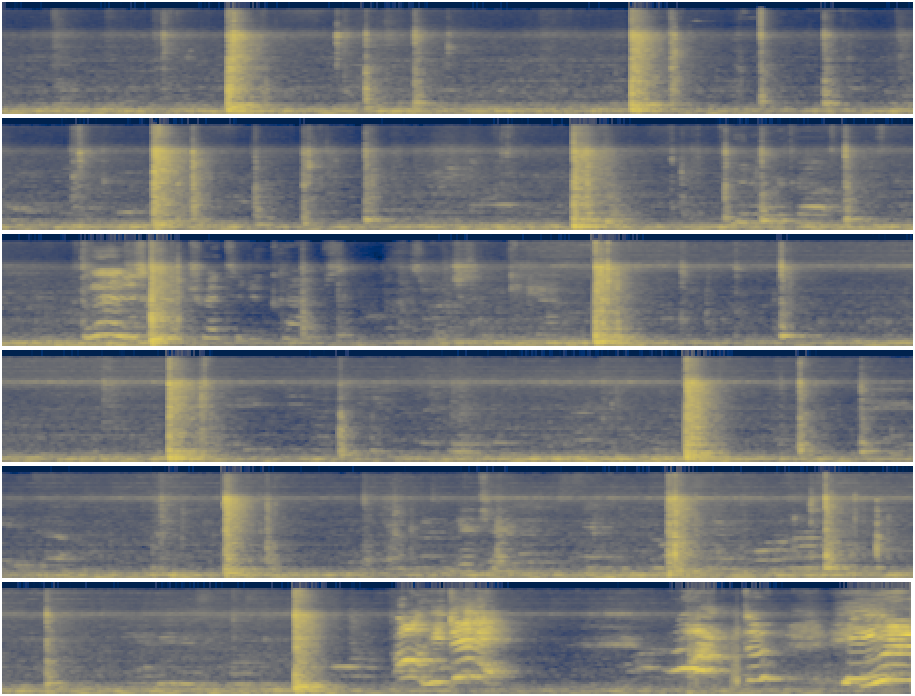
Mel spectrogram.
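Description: A partly filled plastic water bottle being flipped and landing on the floor over and over, a sharp knock about every two seconds, ten or so in all, with quiet voices between the landings.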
